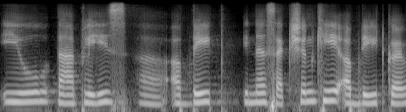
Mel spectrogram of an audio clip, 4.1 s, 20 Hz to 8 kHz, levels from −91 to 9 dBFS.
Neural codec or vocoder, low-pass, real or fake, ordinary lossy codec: codec, 16 kHz, about 1 kbps, DyCAST, with the encoder's durations; 7.2 kHz; fake; none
